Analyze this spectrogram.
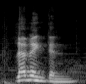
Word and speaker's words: Leamington: Leamington. It's pronounced Leamington and Kenilworth.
